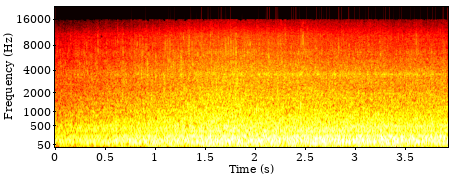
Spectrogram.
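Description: Broad, steady rushing of a stream in the SnowRunner game, where trucks fight the current and slippery rocks during a winching recovery; a continuous loud wash of water with a low rumble underneath and no talk.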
